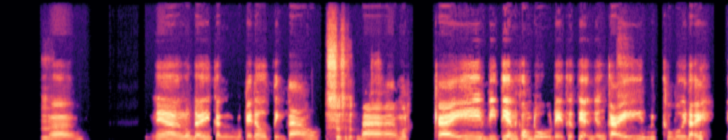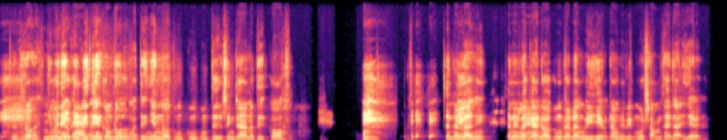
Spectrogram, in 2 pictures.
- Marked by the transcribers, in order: tapping; laugh; laughing while speaking: "rồi"; laughing while speaking: "đấy"; chuckle; unintelligible speech; laughing while speaking: "có"; other background noise; background speech; laugh; chuckle
- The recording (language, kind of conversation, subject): Vietnamese, unstructured, Bạn quyết định thế nào giữa việc tiết kiệm tiền và chi tiền cho những trải nghiệm?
